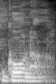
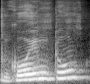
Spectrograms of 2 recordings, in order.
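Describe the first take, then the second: First: The words are blended into one short reduced word. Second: Both words are said fully and separately. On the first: "you can say gonna" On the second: "that is convention for going to"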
